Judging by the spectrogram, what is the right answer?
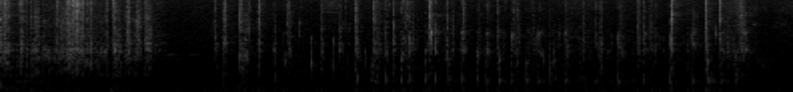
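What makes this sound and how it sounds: A small, hollow, handheld plastic Casio scientific calculator with a hard plastic case and keys is held in one hand while fingertips and nails tap its buttons and case. After a brief scratchy burst, a quick run of sharp, bright plastic clicks and taps follows, each dying away almost instantly, all at a quiet level.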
